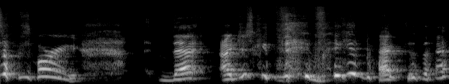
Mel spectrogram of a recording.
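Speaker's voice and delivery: words squeezed out between laughs. Apologizing to the audience while reading aloud, laughing while talking. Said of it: "I'm laughing too hard".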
